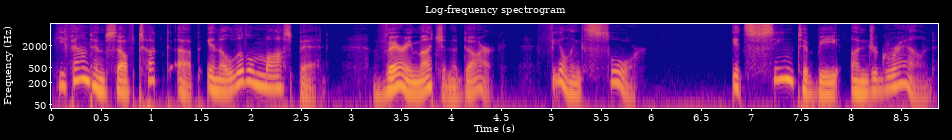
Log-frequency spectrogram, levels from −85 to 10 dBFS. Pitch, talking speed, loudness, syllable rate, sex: 135 Hz, 155 wpm, -20 LUFS, 4.3 syllables/s, male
